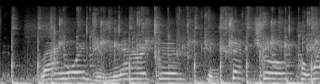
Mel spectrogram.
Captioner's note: fingers snapping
